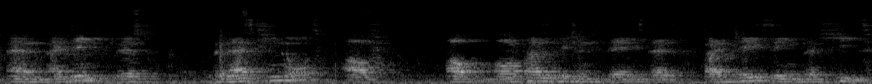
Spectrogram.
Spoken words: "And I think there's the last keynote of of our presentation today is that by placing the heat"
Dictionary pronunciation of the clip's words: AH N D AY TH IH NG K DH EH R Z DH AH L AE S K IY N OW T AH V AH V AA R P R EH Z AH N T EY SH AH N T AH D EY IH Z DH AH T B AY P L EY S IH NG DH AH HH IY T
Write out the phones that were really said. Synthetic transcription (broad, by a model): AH N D AY TH IH NG K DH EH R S DH AH L AE S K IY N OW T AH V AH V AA P R EH Z AH N T EY SH AH N T AH D EY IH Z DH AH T B AY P EY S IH NG DH AH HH IY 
